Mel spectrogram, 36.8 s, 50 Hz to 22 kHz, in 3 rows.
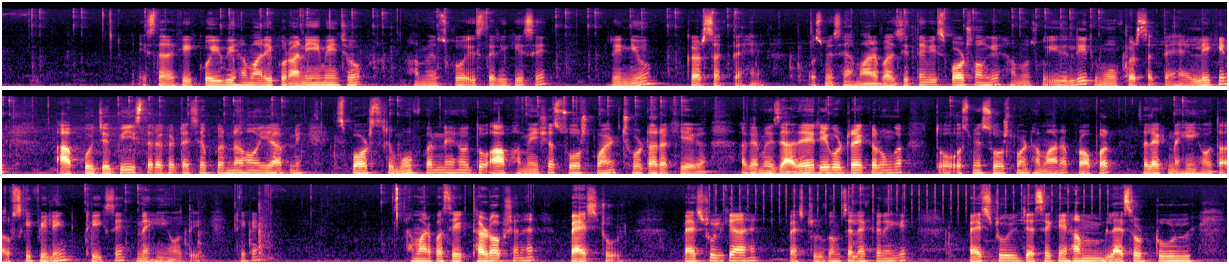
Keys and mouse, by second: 9.0 click, 16.2-25.8 drag, 28.3-31.5 drag, 33.0 click.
